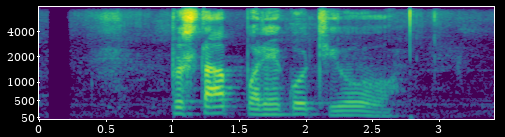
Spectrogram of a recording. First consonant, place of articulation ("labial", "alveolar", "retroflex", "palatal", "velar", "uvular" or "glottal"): labial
